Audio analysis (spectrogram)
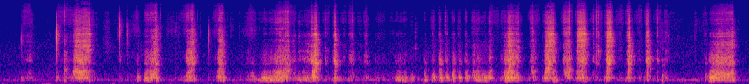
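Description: A wooden stylus scratches a flat black wax-coated scratch-art sheet in the sky and sun area. A steady series of short, dry rasping strokes comes through, some quick and clipped and others longer and rubbing, separated by brief quiet gaps. The strokes carry a papery scrape with bright hiss on top.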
